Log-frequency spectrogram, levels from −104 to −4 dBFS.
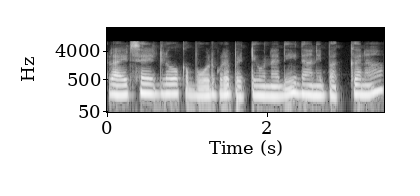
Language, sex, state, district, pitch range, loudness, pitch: Telugu, female, Andhra Pradesh, Chittoor, 155-180 Hz, -17 LUFS, 170 Hz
